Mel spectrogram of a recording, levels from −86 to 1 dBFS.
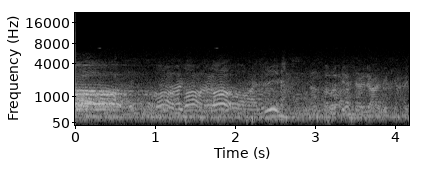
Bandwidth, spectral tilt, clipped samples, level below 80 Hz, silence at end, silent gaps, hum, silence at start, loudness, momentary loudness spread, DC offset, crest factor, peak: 7.6 kHz; -7.5 dB/octave; under 0.1%; -70 dBFS; 0 s; none; none; 0 s; -30 LUFS; 12 LU; under 0.1%; 20 dB; -8 dBFS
